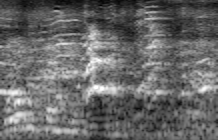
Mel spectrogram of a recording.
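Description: Puppies barking in a few short, rising calls, with people talking.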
